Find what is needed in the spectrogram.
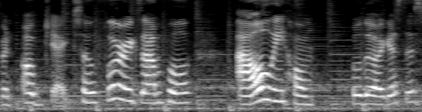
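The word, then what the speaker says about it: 青: You say ao, ao. And in the case of blue too, you add an e at the end, aoi, before you describe an object. So for example, aoi hon, although I guess this is a Kindle,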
